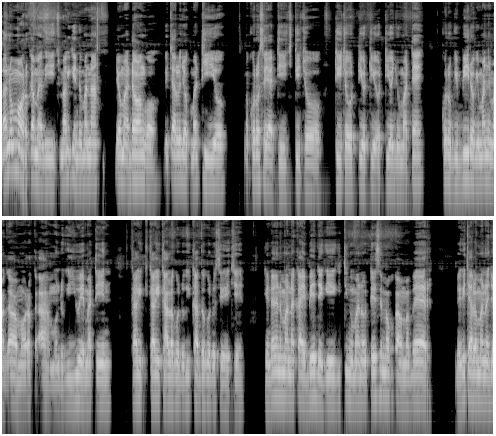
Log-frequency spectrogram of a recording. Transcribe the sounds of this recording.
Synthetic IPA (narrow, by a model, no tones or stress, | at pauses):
d̪anɔmɔɾɔkamalit͡ʃmaɡɪkendomana | d͡ʒɔmadɔŋɡɔɡɪt͡ʃalɔd͡ʒɔkmatijo | makoɾosejatit͡ʃtit͡ʃo | tit͡ʃotiotiotijod͡ʒʊmatɛ | koɾoɡibiɾoɡɪmaɲɛmaɡawamɔɾɔka̰ʔamondoɡijwematɪn | kakaɡɪkalɔɡodoɡɪkad̪oɡodoset͡ʃe | kendoŋɛnɔmanakaebedeɡɪɡɪtiŋomanaotes̬emakɔkamamabɛr | beɡɪt͡ʃalɔmanad͡ʒ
